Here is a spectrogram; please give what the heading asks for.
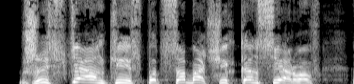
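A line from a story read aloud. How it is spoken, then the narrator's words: Yelling. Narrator (Russian): заорал Мальоре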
